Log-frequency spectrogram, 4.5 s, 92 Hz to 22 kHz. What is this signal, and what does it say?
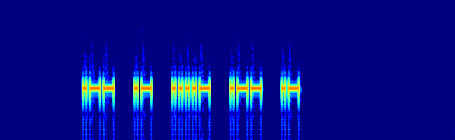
Morse code, heard as a keyed tone, about 34 wpm, spaced as for 25 wpm, 700 Hz. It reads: WA4WA
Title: USA Call Signs - 5 Characters - 2x Character Spacing - 35wpm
